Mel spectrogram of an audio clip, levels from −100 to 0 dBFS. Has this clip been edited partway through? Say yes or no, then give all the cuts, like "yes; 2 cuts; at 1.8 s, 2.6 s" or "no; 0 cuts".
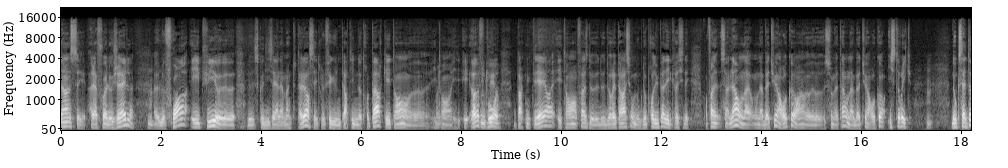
no; 0 cuts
